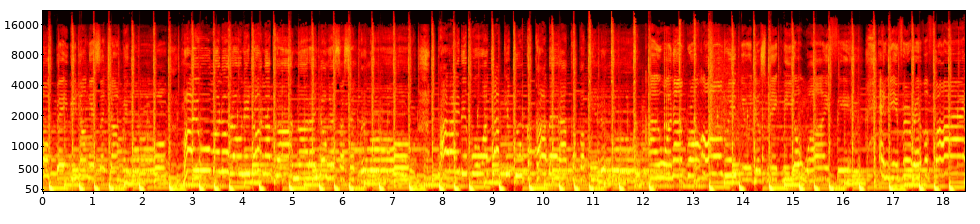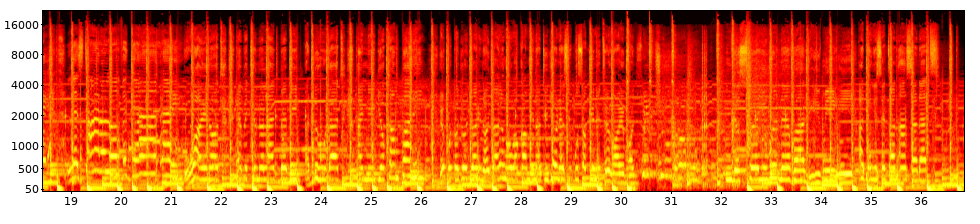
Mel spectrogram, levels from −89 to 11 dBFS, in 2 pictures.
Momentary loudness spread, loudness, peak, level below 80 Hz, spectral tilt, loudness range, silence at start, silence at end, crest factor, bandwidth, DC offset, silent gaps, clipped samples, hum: 3 LU; -10 LUFS; 0 dBFS; -14 dBFS; -5 dB/octave; 1 LU; 0 s; 0 s; 8 dB; over 20 kHz; under 0.1%; none; 0.5%; none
